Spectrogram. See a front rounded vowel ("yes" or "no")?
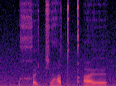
yes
